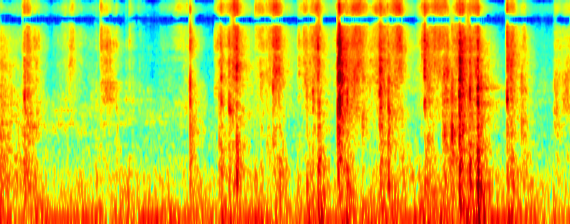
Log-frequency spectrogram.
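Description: A tarot deck being shuffled by hand: a run of faint, irregular card flicks and rustles over a low hum.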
